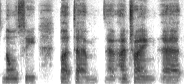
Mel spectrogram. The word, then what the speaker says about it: Nancy: Um I know it's not pronounced Nancy, it's Nuli, but um I'm trying uh to kind of balance an English and French accent uh when I say this.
